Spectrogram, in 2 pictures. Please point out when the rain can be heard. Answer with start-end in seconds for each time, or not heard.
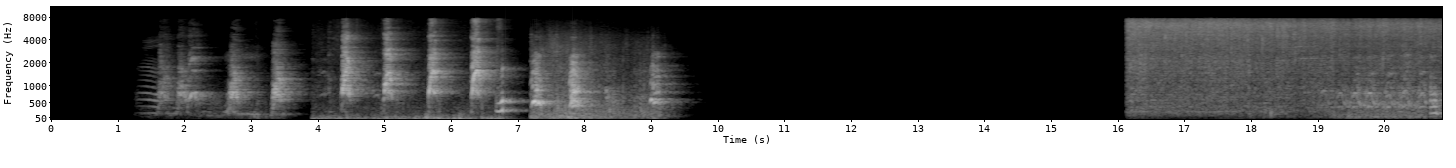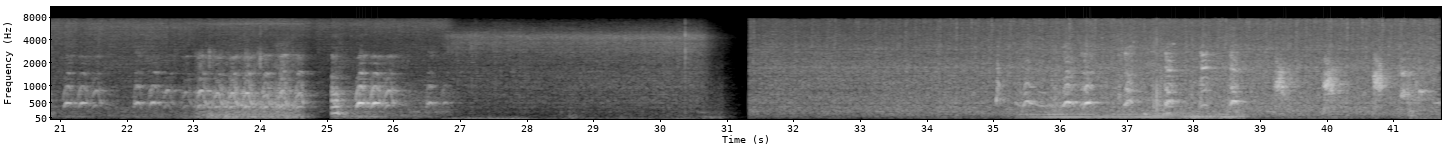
16.1-41.6.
